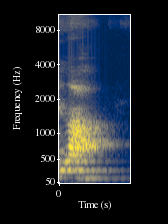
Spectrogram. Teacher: यहाँ जो है जब हम ला का उच्चारण करते हैं ला, तो जो हमारे शरीर से प्राणवायु निकलती है तो वो दोनों जो जीवा है, जीवा के दोनों साइड से या बगल से निकल जाती है। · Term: पार्श्विक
